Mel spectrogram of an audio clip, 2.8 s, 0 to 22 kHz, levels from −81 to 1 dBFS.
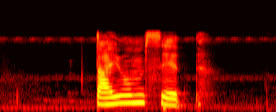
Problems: none marked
